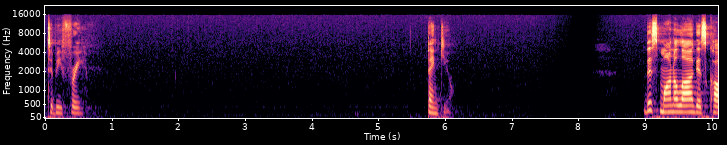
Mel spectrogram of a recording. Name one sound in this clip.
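A young woman recites slowly and expressively into a microphone, with long pauses.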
